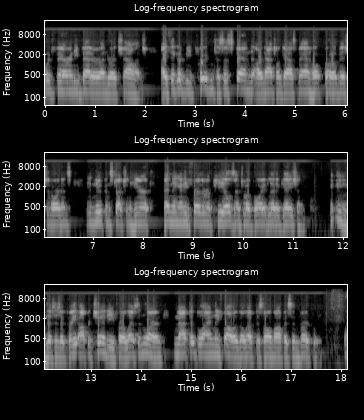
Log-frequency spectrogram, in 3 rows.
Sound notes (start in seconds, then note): 11.6 clears throat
